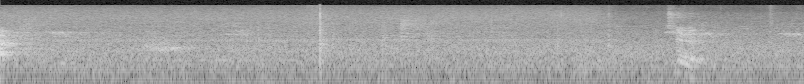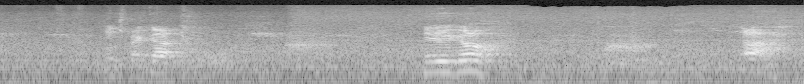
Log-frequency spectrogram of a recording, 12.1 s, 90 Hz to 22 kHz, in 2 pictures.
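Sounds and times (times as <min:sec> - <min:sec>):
open-air background noise: 0:00.0 - 0:12.0.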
